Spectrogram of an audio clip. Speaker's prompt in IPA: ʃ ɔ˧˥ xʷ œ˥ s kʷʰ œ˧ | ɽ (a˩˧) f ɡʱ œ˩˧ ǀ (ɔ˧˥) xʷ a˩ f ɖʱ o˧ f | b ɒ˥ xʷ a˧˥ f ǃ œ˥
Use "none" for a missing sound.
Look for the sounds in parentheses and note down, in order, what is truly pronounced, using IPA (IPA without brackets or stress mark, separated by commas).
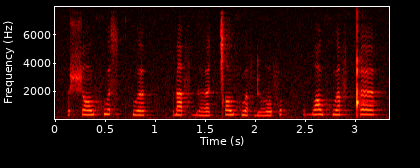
a˧, ɔ˧˥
